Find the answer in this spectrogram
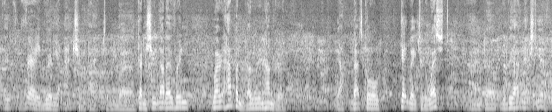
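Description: Over crowd noise in the background, a man speaks at a moderate pace with ordinary pitch variation and a dry sound with no echo. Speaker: actor. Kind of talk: interview answer.

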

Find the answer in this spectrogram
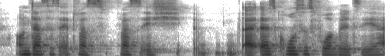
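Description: A woman speaks against a quiet background. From Germany, Switzerland and France. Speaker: writer; interviewee. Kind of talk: interview statements. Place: hall.

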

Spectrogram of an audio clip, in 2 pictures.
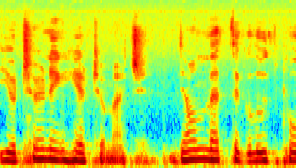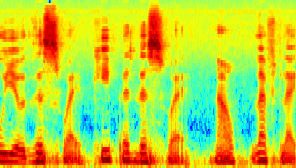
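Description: Against light background noise, a woman with a fairly low pitch, a dark, mellow tone and vocal fry speaks at a fairly slow pace. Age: 80s+. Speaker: yoga teacher. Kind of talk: led yoga class instruction. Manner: precise, constantly reminding. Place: gym.

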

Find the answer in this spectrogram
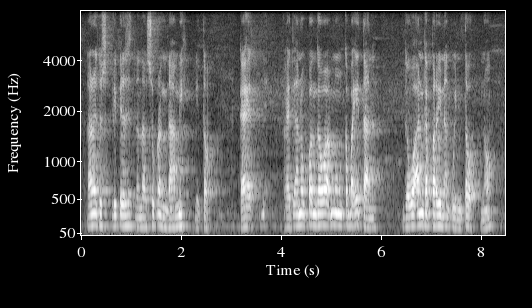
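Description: A man's fairly high, monotone, flat voice at a fairly quick pace, with long, frequent pauses and noticeable background noise. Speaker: vlogger commenting on a clip. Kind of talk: casual commentary.

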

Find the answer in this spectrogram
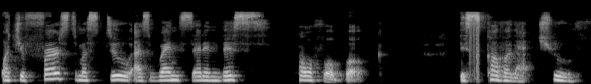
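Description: Against a quiet background, a woman speaks fairly slowly with a medium pitch and a dark, mellow tone. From St. Kitts, Caribbean. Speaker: nonprofit founder, former stockbroker; podcast guest. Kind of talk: interview, motivational. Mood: earnest, encouraging. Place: home room. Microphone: video call.

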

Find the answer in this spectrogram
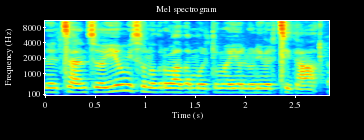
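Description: Light noise sits in the background. A woman does the talking. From Umbria, central Italy (Foligno). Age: 20s. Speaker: university student. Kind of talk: casual chat. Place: home room. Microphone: camera far.

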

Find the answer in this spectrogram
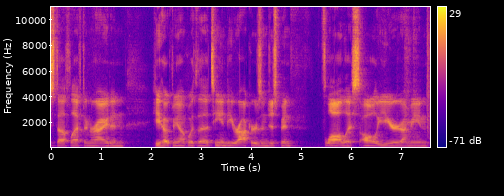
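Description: A man's fairly low voice at a fairly slow pace, monotone and flat in intonation, with audible room echo. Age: 30s. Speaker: street racer; podcast guest. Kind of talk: casual chat. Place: studio.

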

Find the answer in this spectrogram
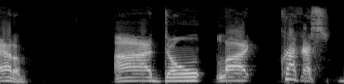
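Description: At a middle pitch, the speaker puts on a character voice in a Southern US accent. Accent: southern drawl.

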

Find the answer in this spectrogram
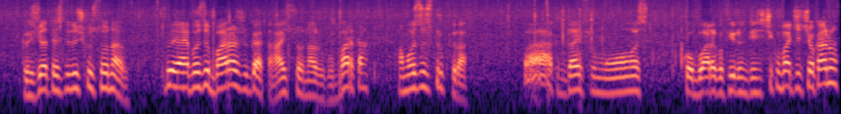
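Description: A man speaks at a very fast pace. The recording is dry with no echo and has light background noise. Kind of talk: casual chat about fishing. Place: waterside. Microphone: phone near.

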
